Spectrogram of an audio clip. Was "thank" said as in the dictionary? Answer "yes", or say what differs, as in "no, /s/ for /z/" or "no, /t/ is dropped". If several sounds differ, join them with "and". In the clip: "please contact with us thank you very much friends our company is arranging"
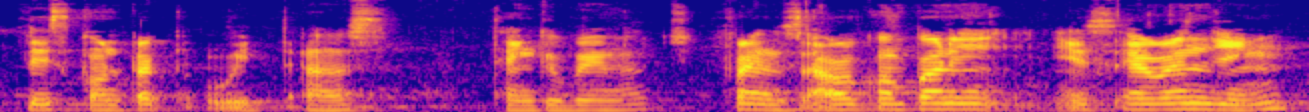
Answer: no, /t/ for /θ/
